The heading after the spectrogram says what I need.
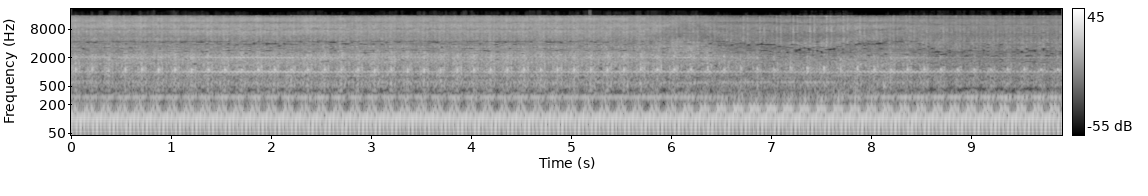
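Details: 2012 Subaru STI boxer engine with Manley forged drop-in pistons idling: steady hollow knock about three times a second, piston slap at idle.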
